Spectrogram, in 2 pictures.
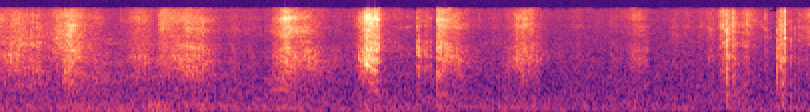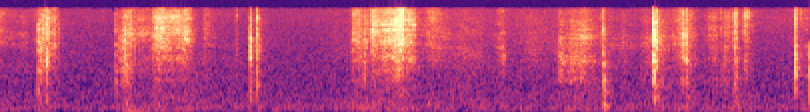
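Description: Faint, scattered rustles and light ticks of small paper circles being picked up, shuffled and set down by hand.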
